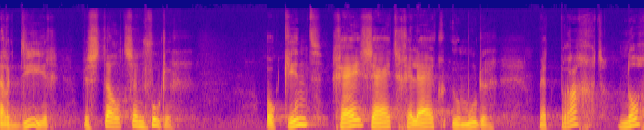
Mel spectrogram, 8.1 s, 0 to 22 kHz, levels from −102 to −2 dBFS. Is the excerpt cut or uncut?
cut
